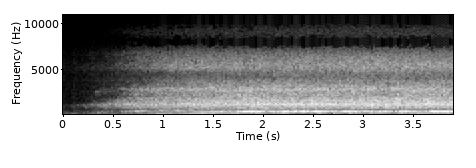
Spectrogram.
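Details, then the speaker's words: Car electric cooling fan, tested for overheating at idle, powered directly across relay socket prongs: spins up over about two seconds to a steady even whir, no rubbing; fan, wiring, fuse fine, suspect relay or temperature control. "yeah I hope that you can hear that cuz the Fan's working just fine okay so that tells me it's not the fan it's not the wiring it's not the fuse"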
